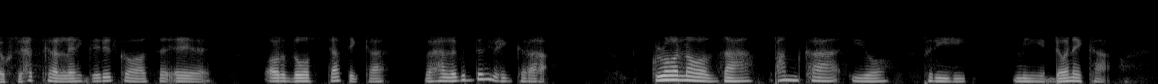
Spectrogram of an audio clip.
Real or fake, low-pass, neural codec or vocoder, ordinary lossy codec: fake; 3.6 kHz; codec, 16 kHz in and 24 kHz out, 0.6 kbps, FocalCodec, streaming, 2048 codes; AAC, 24 kbps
